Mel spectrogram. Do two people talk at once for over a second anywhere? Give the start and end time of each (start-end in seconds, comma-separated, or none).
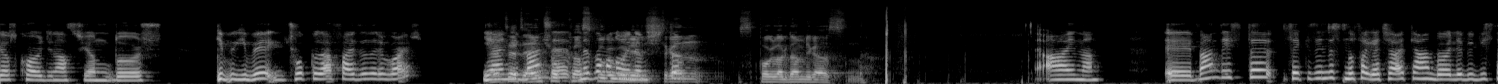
4.9-7.0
